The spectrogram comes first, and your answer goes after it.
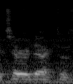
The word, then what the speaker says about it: pterodactyl: Why don't you hear pterodactyls go to the bathroom? I don't know why not. Because the P is silent.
